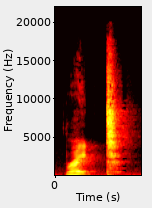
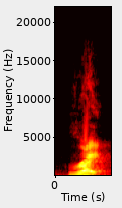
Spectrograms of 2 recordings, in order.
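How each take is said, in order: First: The final T is released with a puff of air. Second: The final T is stopped with no air released. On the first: The speaker calls it wrong. "You don't need to say right. Don't do that" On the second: The speaker calls it right. "close the air really fast, people know there's a T"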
